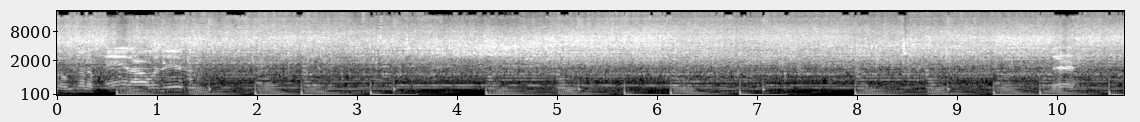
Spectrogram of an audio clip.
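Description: Birria meat frying in a pot with a steady loud sizzle, broken up by repeated clanking and scraping of a utensil stirring the pieces, and faint voice in the background.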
